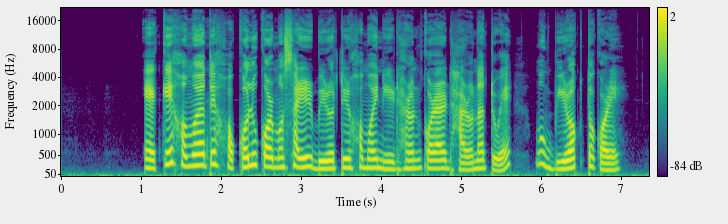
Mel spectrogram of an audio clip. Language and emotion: Assamese, disgusted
